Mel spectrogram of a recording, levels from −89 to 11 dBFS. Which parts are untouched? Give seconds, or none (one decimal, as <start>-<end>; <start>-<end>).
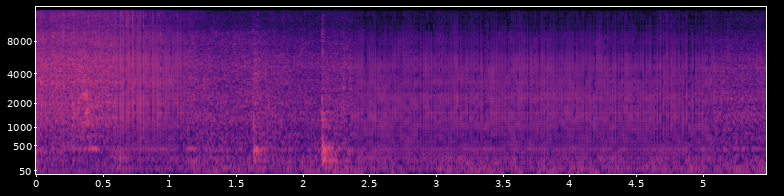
0.0-0.6; 1.1-2.4; 5.1-5.5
